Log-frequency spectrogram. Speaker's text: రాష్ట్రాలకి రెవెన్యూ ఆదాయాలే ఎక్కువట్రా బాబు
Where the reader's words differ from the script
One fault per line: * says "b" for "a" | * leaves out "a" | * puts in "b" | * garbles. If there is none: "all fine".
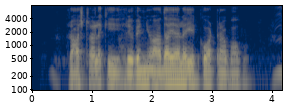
all fine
